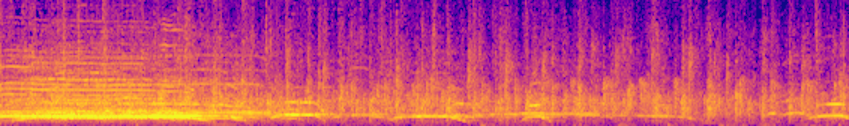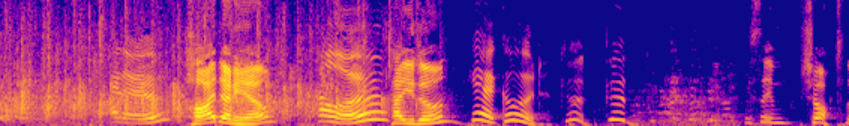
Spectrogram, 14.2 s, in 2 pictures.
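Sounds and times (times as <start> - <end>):
podcast audience applause welcoming a returning guest: 0.0 - 10.8
speech: 8.7 - 12.5, 13.4 - 14.1
laughter: 12.3 - 13.3.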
